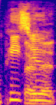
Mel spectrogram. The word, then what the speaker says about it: Peaceoot: Peaceoot.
